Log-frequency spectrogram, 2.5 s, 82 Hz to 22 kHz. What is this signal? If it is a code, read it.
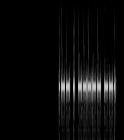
Morse code, heard as a keyed tone, about 47 wpm, 700 Hz. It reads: WE0G
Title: USA Call Signs - 4 Characters - 50wpm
